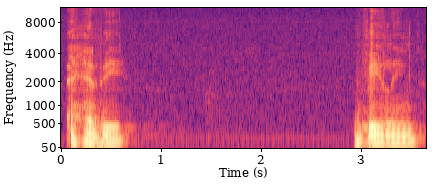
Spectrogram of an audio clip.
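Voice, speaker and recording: A man leading a guided meditation as a spiritual teacher, speaking in short phrases with long pauses and hushed endings. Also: medium pitch, completely flat delivery.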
